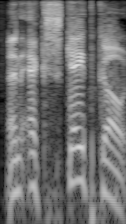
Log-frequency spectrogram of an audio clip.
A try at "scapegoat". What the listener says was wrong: Sam, the man puts the emphasis on the wrong part of the word. Escaped goat.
